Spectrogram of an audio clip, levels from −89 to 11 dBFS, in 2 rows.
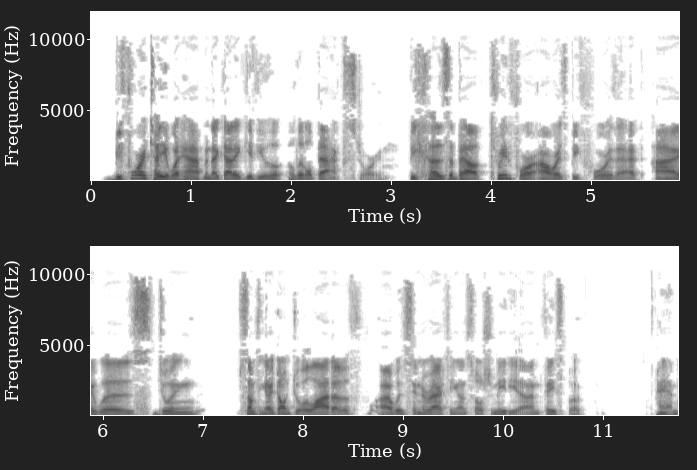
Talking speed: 210 wpm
